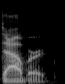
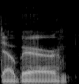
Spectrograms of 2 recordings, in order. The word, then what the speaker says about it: Daubert: And judges were, in 1993, the Supreme Court decided this decision called Daubert. You know, and I, even though it looks like it should be pronounced Daubert, I've known people who know the Dauberts, and that's how they pronounce it.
